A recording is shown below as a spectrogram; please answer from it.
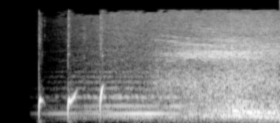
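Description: Intro sound effects: three quick rising plops about a quarter second apart, then a swelling whoosh that builds with music.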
